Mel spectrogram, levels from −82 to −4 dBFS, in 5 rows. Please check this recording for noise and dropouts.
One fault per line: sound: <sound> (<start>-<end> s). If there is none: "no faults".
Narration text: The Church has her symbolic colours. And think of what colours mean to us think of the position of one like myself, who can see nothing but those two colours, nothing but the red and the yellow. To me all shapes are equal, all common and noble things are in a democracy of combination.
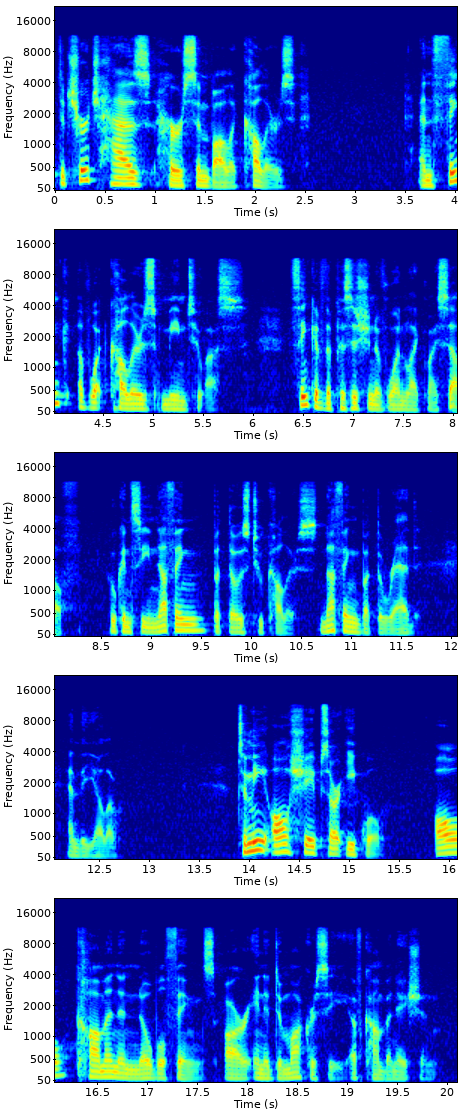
no faults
